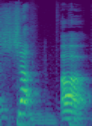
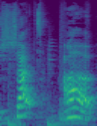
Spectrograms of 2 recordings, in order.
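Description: First: The T is cut off as a glottal stop. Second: The T is released clearly as a stop. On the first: "você interrompe o som na hora de fazer o T" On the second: "Primeira pronúncia é fazendo o som do T, claramente"

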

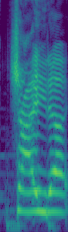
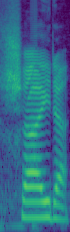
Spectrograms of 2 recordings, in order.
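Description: First: The first sound is strongly marked and heavy. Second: The first sound is soft and light. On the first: The speaker calls it wrong. "hay gente que lo dice muy marcado como Shaira" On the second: The speaker calls it right. "no saben pronunciarlo yo, Shaira"

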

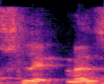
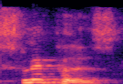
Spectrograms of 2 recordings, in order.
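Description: First: The word is slurred like a small child's. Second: The word is pronounced clearly and fully. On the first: The speaker calls it wrong. "It's not slippers" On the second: The speaker calls it right. "it's slippers"

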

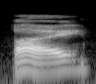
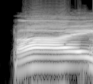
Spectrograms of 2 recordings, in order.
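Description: First: It is said with low energy. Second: It is said with more energy.

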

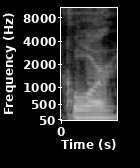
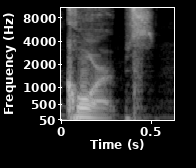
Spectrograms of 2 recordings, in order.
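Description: First: The word ends with no 'ps' sound. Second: The word ends with a 'ps' sound. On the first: The speaker calls it right. "it's pronounced K-O-R" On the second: The speaker calls it wrong. "he was saying the word incorrectly"

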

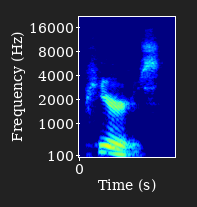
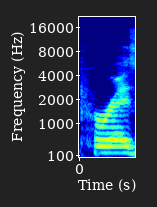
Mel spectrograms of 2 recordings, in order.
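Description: First: The name is said in one syllable, like Piers. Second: The name is said with two syllables, like Perez. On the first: This is how the name is said in Portuguese. The speaker calls it right. "it's actually like Pyrrhus, like Piers" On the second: This is how the name was said as a child. The speaker calls it wrong. "I said Perez in kindergarten"

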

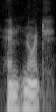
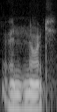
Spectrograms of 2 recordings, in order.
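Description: Both takes have the same delivery.

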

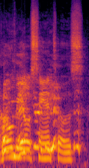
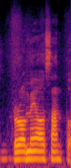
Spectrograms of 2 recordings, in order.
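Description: First: The name is said with an English pronunciation. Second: The name is said with a Spanish pronunciation. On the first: The speaker calls it wrong. "everyone going [name]. That's the English" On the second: The speaker calls it right. "No, it's Romeo Santos"

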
